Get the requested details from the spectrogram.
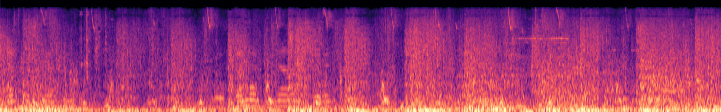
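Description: Quick footsteps patter across a hard floor.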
